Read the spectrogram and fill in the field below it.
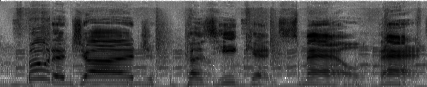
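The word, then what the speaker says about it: Buttigieg: Donna try but your headliner it's pronounced food a judge cuz he can't smell that smoke with 47%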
